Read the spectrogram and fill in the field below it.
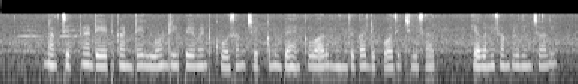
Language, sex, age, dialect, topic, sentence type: Telugu, female, 18-24, Utterandhra, banking, question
